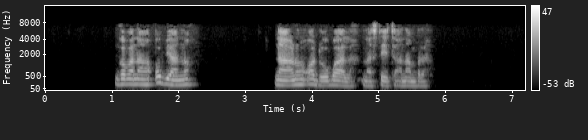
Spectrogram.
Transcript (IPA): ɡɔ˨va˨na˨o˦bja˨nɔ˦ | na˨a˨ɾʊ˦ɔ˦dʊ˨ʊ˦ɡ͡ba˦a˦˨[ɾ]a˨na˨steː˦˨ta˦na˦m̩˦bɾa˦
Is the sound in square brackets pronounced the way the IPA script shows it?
no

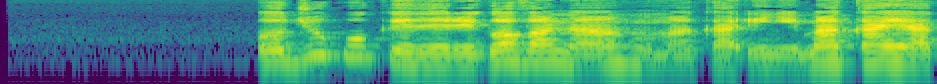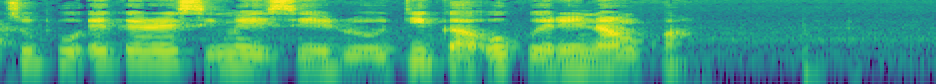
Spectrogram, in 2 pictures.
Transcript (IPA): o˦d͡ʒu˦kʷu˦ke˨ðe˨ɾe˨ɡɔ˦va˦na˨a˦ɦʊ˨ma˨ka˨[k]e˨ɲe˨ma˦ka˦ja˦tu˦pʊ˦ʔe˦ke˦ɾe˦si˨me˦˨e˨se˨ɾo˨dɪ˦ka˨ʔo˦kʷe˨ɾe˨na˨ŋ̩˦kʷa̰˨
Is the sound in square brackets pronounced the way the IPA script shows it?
no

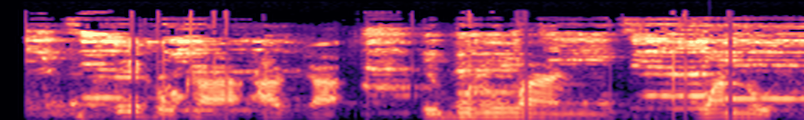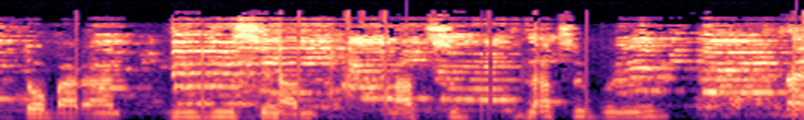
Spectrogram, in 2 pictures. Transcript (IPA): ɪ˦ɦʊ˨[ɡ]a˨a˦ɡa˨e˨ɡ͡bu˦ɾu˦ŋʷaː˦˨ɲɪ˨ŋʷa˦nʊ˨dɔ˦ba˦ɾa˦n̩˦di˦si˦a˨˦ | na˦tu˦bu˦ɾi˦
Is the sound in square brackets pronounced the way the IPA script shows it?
no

